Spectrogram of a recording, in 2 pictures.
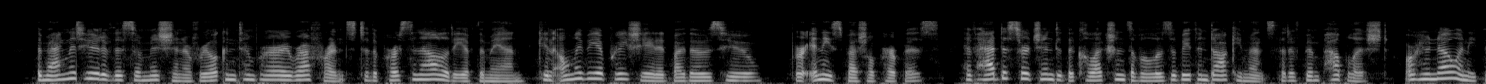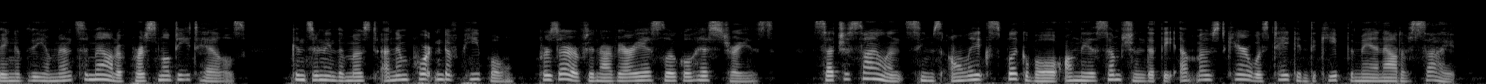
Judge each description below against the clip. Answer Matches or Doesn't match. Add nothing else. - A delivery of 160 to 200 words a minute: Matches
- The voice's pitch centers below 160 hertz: Doesn't match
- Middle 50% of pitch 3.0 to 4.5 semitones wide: Doesn't match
